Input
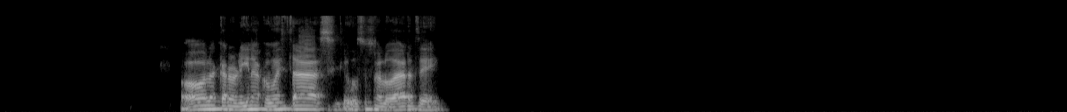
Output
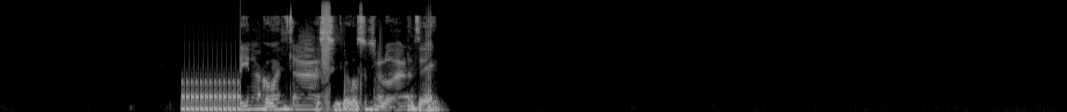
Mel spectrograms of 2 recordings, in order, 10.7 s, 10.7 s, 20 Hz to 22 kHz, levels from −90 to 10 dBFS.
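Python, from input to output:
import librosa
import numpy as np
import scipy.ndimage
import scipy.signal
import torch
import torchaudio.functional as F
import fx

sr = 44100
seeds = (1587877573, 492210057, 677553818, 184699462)

y = fx.dereverb_blind(x, sr, rt60_s=0.51)
y = fx.over_compress(y, sr, threshold_db=-34.0, ratio=-1.0)
y = scipy.signal.sosfilt(scipy.signal.butter(2, 95.0, 'highpass', fs=sr, output='sos'), y)
y = fx.high_shelf(y, sr, hz=3000.0, db=11.5)
y = 10.0 ** (-22.0 / 20.0) * (np.abs((y / 10.0 ** (-22.0 / 20.0) + 3.0) % 4.0 - 2.0) - 1.0)
y = fx.env_lowpass(y, sr, base_hz=390.0, full_db=-29.5)
y = fx.phaser_stages(y, sr, stages=2, low_hz=680.0, high_hz=2700.0, hz=1.2, feedback_pct=5)
y = fx.buffer_glitch(y, sr, at_s=(1.8,), block=2048, repeats=12)
y = y * 10.0 ** (7.5 / 20.0)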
